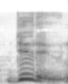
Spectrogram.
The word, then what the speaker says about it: Dudu: After him was Eleazar, the son of Dudu. Now, I'm not trying to be funny. I know that sounds bad. Dudu's how you pronounce it.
